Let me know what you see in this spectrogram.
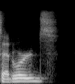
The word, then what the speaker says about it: Edwards: My name is Nicholas Edwards, N-I-C-H-O-L-A-S, Edwards, E-D-W-A-R-D-S.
